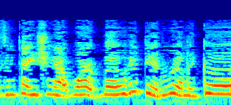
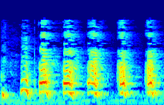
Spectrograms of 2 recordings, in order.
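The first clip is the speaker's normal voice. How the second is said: cracking up over the bird joke; real laugh; 3 semitones higher than usual. Real, not acted.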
